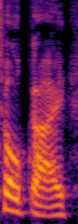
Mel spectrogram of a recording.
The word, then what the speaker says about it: Tokaj: Often you'll see the wines with an I at the end that's still pronounced Tokaj.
